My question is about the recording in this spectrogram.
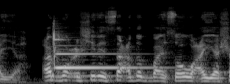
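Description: A man speaking, with a steady bell-like ringing tone that starts suddenly about half a second in and holds for over a second under his voice.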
